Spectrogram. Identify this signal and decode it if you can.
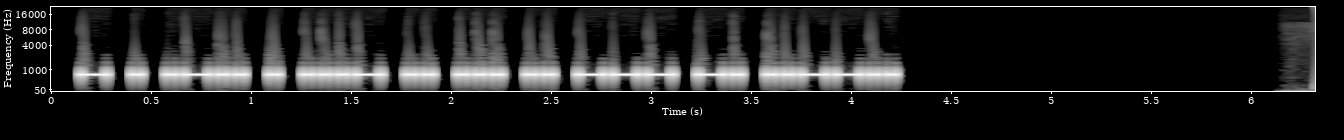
Morse code, heard as a keyed tone, about 27 wpm, 700 Hz. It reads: TELEVISION?
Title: Sentences from Top 1000 Words - Review Part 5 - 28wpm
